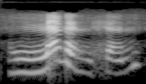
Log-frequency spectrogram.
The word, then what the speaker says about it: Levinson: My last name, Levinson, rhymes with heaven. It's Levin and then say son at the end.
